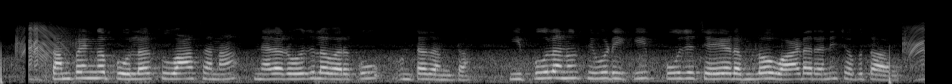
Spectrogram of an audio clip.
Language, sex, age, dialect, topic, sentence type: Telugu, female, 25-30, Central/Coastal, agriculture, statement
